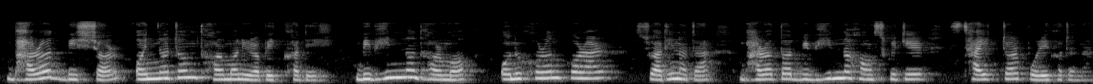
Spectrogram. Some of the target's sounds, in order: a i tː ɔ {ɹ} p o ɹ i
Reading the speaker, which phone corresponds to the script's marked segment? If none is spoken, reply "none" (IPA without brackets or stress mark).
ɹ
